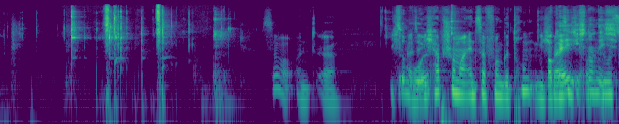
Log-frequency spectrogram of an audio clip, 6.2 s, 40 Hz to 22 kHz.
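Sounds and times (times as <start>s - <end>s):
bottle of lager being opened with a borrowed tool: 0.6s - 2.4s
speech: 2.7s - 6.1s.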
